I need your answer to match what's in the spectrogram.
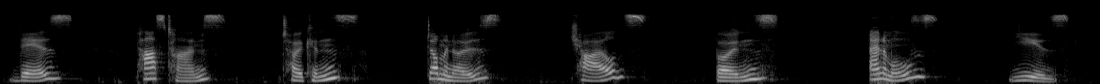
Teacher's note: the final s is pronounced z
